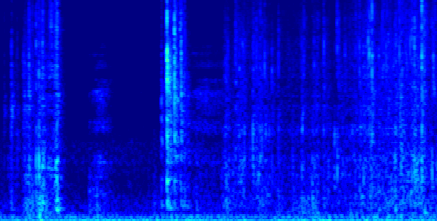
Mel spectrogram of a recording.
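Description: Shipping packaging crinkling and rustling as it is worked open by hand, with one louder, sharp crackle about a second and a half in. The package is hard to open.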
